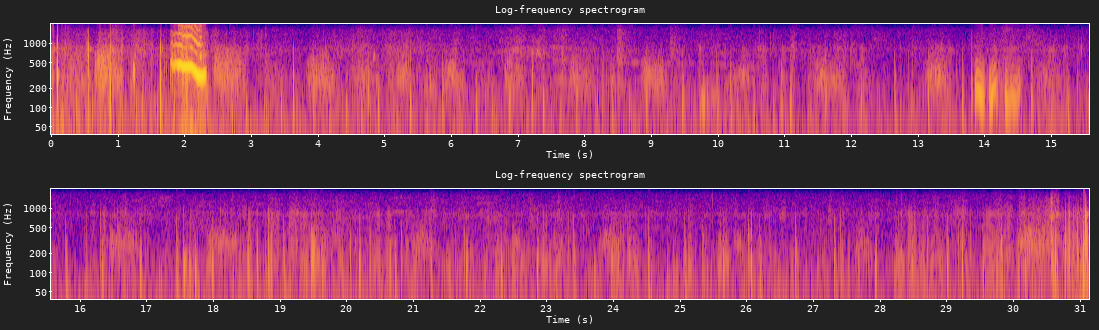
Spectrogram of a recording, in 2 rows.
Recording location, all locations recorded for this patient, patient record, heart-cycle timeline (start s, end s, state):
aortic valve (AV)
aortic valve (AV)+mitral valve (MV)
#Age: Infant
#Sex: Male
#Height: 65.0 cm
#Weight: 8.0 kg
#Pregnancy status: False
#Murmur: Absent
#Murmur locations: nan
#Most audible location: nan
#Systolic murmur timing: nan
#Systolic murmur shape: nan
#Systolic murmur grading: nan
#Systolic murmur pitch: nan
#Systolic murmur quality: nan
#Diastolic murmur timing: nan
#Diastolic murmur shape: nan
#Diastolic murmur grading: nan
#Diastolic murmur pitch: nan
#Diastolic murmur quality: nan
#Outcome: Normal
#Campaign: 2014 screening campaign
0.00	7.79	unannotated
7.79	7.84	diastole
7.84	7.96	S1
7.96	8.14	systole
8.14	8.24	S2
8.24	8.42	diastole
8.42	8.50	S1
8.50	8.66	systole
8.66	8.74	S2
8.74	8.90	diastole
8.90	9.02	S1
9.02	9.14	systole
9.14	9.24	S2
9.24	9.46	diastole
9.46	9.53	S1
9.53	9.74	systole
9.74	9.84	S2
9.84	9.99	diastole
9.99	10.08	S1
10.08	10.20	systole
10.20	10.28	S2
10.28	10.53	diastole
10.53	10.64	S1
10.64	10.96	systole
10.96	11.18	S2
11.18	11.54	diastole
11.54	11.68	S1
11.68	11.84	systole
11.84	11.94	S2
11.94	12.12	diastole
12.12	12.22	S1
12.22	12.38	systole
12.38	12.48	S2
12.48	12.66	diastole
12.66	12.68	S1
12.68	31.15	unannotated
